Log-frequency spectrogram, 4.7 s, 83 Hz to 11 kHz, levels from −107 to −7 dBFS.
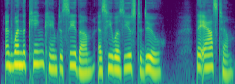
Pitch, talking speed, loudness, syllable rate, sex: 205 Hz, 215 wpm, -20 LUFS, 4.7 syllables/s, female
